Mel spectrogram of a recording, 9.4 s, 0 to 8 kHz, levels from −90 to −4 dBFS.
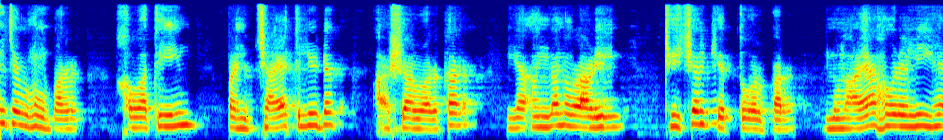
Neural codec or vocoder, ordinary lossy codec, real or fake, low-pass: codec, 16 kHz in and 24 kHz out, 0.6 kbps, FireRedTTS-2 codec; MP3, 64 kbps; fake; 7.2 kHz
